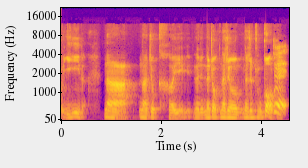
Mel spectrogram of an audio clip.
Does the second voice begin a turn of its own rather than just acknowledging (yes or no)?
yes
